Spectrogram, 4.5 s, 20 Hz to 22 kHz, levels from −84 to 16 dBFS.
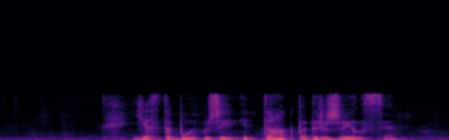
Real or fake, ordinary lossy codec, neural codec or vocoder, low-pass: fake; none; codec, 24 kHz, 0.9 kbps, DualCodec; 7.2 kHz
